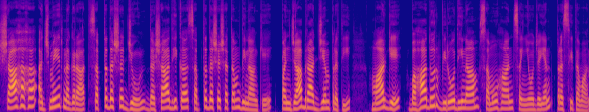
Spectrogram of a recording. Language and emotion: Sanskrit, neutral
